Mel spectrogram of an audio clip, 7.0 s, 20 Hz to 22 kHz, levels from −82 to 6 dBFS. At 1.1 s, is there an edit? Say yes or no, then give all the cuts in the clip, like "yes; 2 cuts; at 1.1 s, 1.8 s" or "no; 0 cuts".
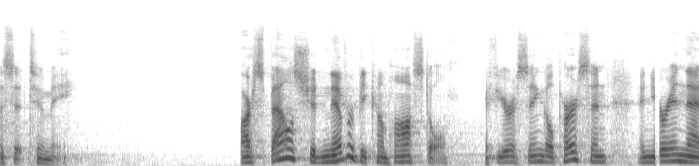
no; 1 cut; at 4.9 s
